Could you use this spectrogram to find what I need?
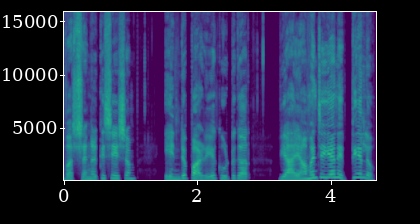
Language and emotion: Malayalam, happy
